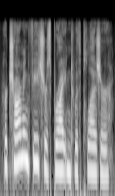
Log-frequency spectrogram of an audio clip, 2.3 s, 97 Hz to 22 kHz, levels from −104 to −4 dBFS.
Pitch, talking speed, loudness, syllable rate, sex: 210 Hz, 155 wpm, -16 LUFS, 6.2 syllables/s, female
